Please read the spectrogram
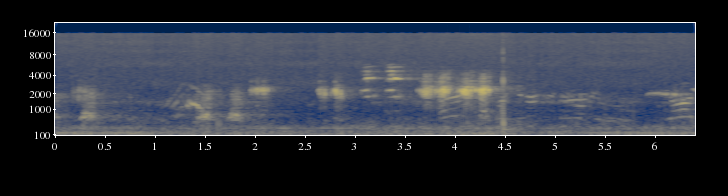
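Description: Frogs calling from the reeds of a marsh river, mixed with distant voices from kayakers out on the water, over a steady low hum. The calls come in short, irregular bursts and are loudest about four seconds in.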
